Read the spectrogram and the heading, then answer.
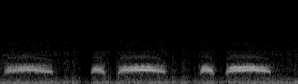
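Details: Spotted dove used as a decoy to draw in wild birds: repeated coos alternating a short note with a longer sustained one, over a steady low hum.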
